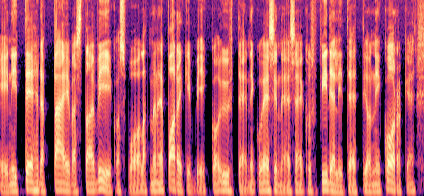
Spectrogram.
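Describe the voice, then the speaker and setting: Dry and close with no echo, a man's fairly low voice carries vocal fry as he talks at a fairly quick pace with fairly even intonation. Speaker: game company communications director. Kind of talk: radio interview. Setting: studio. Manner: halting, many repetitions and fillers.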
